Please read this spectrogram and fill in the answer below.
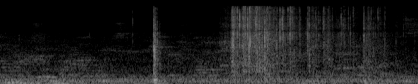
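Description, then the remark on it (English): A paper towel used for tortillas crinkling and rustling, with a sharp crackle early on, then a longer burst of crumpling in the middle that settles into soft handling noises. “Now I bet you I can use the same paper towel for the second wave of tortillas.”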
